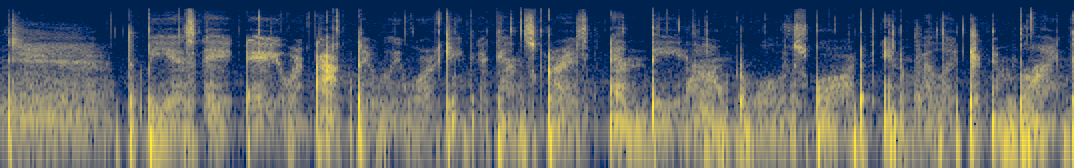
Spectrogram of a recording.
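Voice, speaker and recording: A woman whispering ASMR-style as she reads out trivia and adds informal, musing asides. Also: normal speed. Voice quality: soft, unvoiced whisper. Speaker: ASMR content creator. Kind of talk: whispered ASMR reading of trivia with casual commentary.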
